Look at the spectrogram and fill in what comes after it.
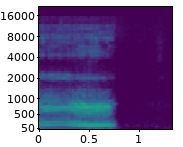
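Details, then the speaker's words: Dog asleep in a quiet room gives a single low, rumbling, buzzy snoring breath lasting under a second, then silence; snoring. "Which dog's that snoring?"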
